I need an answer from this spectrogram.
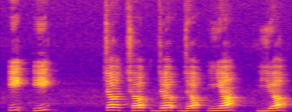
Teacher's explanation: ई, च, छ, ज, झ, य और आपका श जो है वह आपके तालु से उच्चरित होते हैं। तालु से उच्चरित होने के कारण वह आपके तालव्य कहलाते हैं।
